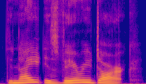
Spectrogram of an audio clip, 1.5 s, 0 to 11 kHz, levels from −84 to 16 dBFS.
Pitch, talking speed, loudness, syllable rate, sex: 235 Hz, 205 wpm, -14 LUFS, 4.8 syllables/s, female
